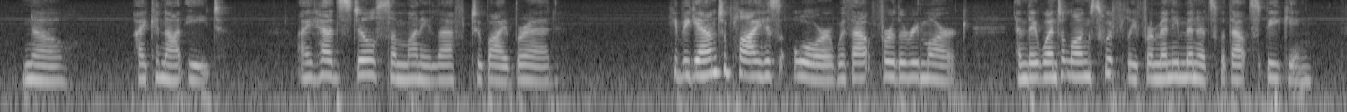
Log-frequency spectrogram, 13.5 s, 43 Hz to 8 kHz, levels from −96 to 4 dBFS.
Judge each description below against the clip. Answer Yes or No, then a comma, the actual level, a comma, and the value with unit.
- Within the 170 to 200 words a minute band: No, average, 140 wpm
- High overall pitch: Yes, high, 210 Hz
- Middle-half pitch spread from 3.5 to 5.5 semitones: No, narrow, 2.5 semitones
